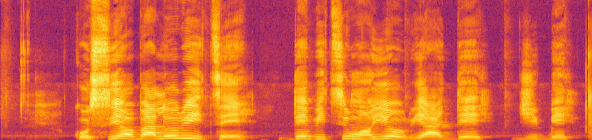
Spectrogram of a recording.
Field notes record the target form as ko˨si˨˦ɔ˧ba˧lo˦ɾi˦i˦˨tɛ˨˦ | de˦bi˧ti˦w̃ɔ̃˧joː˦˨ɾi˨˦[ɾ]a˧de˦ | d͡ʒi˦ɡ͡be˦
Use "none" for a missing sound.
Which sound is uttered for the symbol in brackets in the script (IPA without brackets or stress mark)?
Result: none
